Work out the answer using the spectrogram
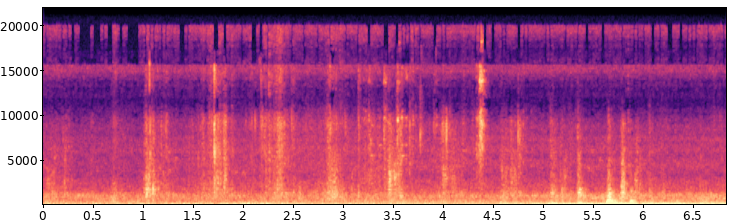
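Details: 1981 Dodge Ram 350 carbureted V8 with Edelbrock 600 CFM carburetor, after blowing out the idle circuit with compressed air and resetting idle screws: low, even rumble with steady beat, no stumbles; now idling smoothly.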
